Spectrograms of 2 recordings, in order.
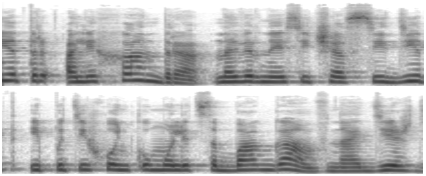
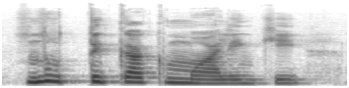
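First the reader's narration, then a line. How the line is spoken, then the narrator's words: Laughing. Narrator (Russian): рассмеялся Астуриас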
